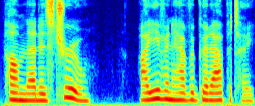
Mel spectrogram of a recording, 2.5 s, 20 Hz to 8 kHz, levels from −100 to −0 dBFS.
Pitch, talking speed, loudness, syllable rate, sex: 200 Hz, 235 wpm, -15 LUFS, 6.9 syllables/s, female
